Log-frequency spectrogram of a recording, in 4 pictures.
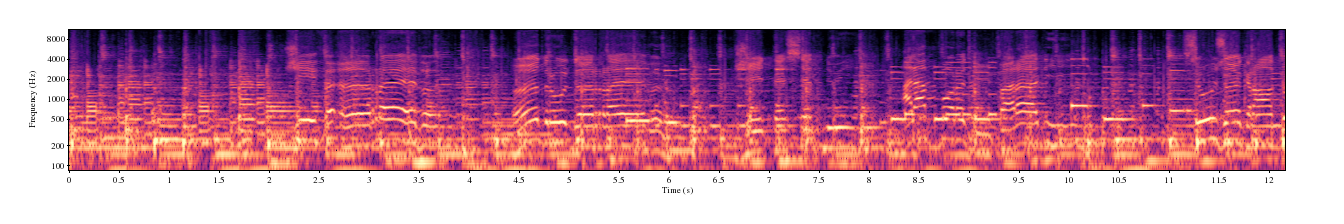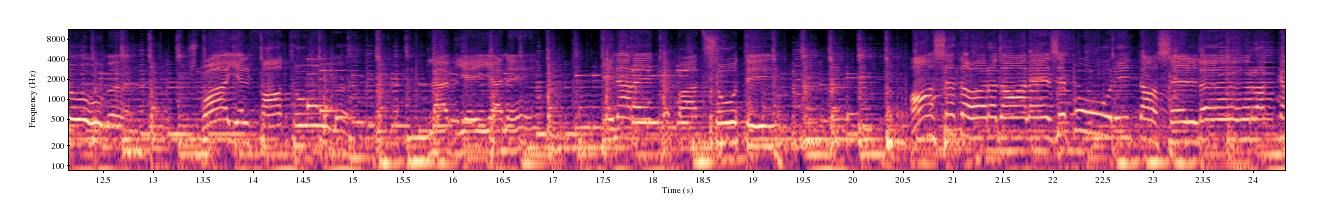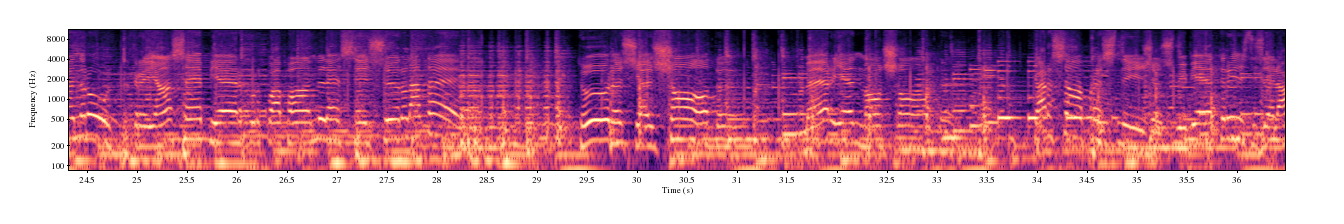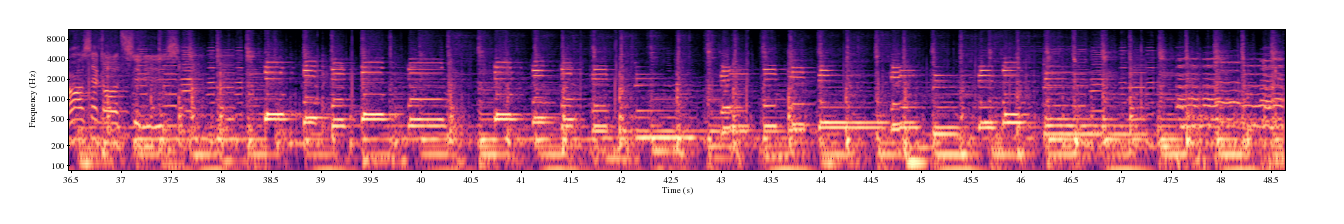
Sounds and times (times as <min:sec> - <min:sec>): Rock and roll: 0:00.0 - 0:48.6.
